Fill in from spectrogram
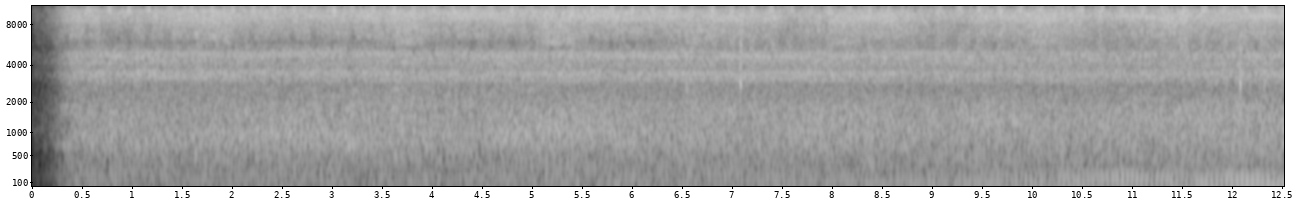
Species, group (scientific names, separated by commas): Clinopsalta autumna, Cicadidae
